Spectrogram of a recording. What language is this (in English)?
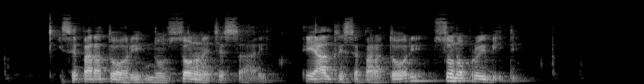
Italian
